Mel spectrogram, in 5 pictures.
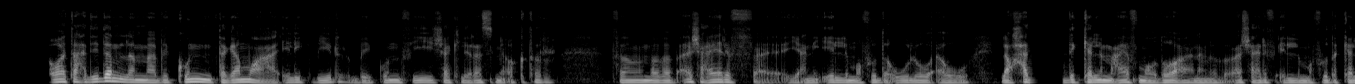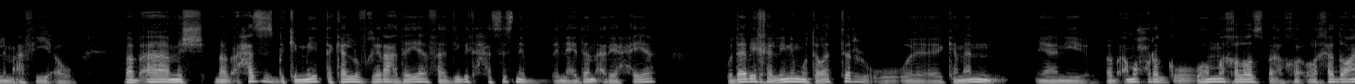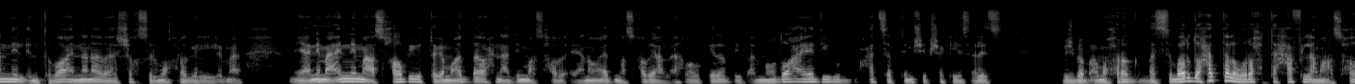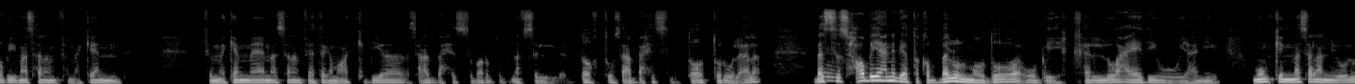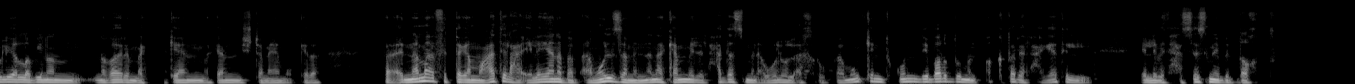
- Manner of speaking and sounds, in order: unintelligible speech
- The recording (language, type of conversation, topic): Arabic, advice, إزاي أتعامل مع الإحساس بالإرهاق من المناسبات الاجتماعية؟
